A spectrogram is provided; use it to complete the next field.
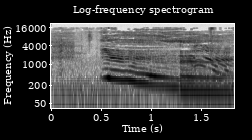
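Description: A person yawns up close, a drawn-out voiced yawn whose pitch slides steadily downward over about a second, heard on its own without talking.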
